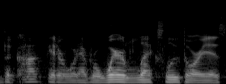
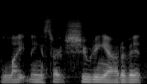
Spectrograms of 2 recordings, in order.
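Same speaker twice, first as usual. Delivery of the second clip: ordinary talk, nothing marked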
